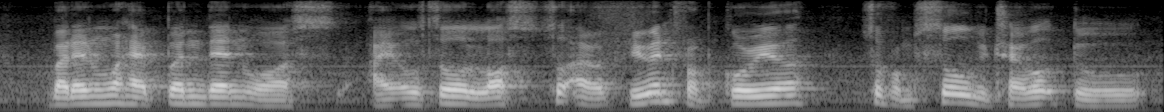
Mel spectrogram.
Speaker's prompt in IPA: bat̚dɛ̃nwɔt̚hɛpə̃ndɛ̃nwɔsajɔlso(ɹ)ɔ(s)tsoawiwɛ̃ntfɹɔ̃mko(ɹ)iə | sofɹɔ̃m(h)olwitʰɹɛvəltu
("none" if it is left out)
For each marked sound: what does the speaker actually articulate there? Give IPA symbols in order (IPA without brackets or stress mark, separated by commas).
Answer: l, s, ɹ, s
